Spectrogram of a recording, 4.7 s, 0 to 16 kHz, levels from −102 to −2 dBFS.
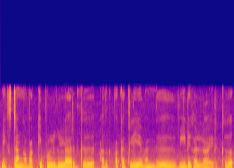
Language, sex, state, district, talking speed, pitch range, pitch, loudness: Tamil, female, Tamil Nadu, Namakkal, 130 wpm, 210-230 Hz, 215 Hz, -17 LUFS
